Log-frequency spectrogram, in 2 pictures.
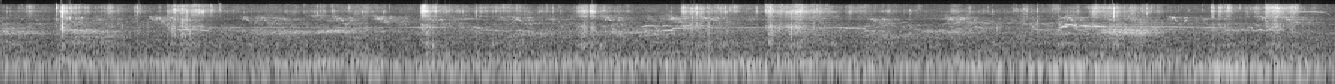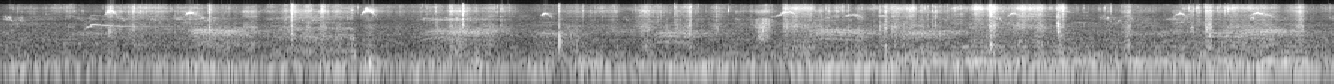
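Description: Birds calling outdoors, with harsh caw-like calls repeating more often in the second half. A few sharp clicks stand out above them.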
